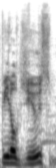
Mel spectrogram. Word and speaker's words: Beetlejuice: Either way, it's pronounced Beetlejuice, but the spelling that you mentioned with the G is actually on his tombstone in the live-action movie.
